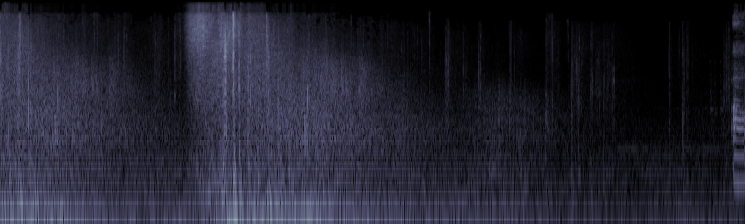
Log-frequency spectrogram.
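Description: Confringo fire spell in the Hogwarts Legacy video game: a deep, heavy explosive blast swells and then rolls off into a long rumbling decay, followed by faint crackles.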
